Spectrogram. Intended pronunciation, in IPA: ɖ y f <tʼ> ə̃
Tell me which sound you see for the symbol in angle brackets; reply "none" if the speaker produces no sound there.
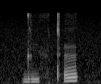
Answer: tʼ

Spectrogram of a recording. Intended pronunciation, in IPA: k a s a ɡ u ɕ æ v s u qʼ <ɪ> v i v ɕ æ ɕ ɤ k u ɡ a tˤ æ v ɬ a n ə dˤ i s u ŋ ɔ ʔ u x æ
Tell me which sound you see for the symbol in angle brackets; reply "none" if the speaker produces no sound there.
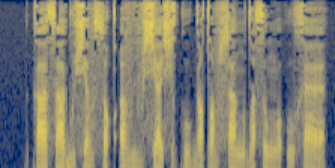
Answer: ə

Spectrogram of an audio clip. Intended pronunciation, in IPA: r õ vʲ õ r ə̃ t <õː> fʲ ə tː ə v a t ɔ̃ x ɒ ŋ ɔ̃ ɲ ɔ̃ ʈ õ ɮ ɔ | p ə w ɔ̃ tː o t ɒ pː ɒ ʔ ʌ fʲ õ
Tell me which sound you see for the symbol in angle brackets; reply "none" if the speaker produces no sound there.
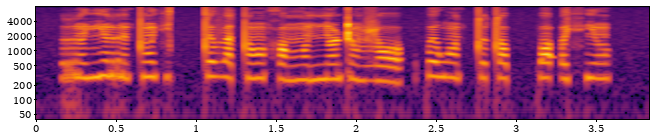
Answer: õ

